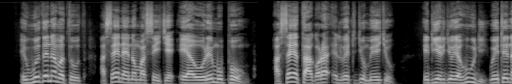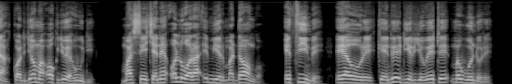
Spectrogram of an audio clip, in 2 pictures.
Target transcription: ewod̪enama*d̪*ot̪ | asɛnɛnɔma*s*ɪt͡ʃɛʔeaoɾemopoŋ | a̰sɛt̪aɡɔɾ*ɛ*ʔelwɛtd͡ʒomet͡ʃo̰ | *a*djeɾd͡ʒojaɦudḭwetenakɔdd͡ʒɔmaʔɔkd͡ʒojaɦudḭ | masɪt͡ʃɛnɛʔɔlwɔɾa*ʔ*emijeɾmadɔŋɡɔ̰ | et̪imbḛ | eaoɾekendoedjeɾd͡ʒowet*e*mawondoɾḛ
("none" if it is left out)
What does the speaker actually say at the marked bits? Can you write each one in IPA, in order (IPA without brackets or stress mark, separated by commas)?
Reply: t̪, s, a, e, ʔ, e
